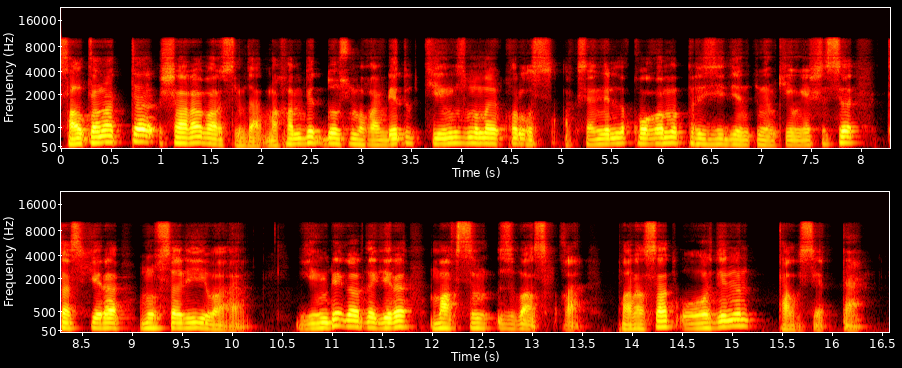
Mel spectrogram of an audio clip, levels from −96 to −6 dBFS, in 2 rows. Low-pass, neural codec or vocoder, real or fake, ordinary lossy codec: 9.9 kHz; codec, 32 kHz, 1.9 kbps, SNAC; fake; none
